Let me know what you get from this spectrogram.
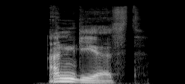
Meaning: second-person singular dependent subjunctive I of angehen
- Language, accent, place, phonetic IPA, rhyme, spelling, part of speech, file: German, Germany, Berlin, [ˈanˌɡeːəst], -anɡeːəst, angehest, verb, De-angehest.ogg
